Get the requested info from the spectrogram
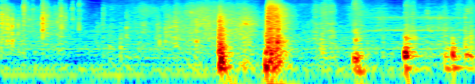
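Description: Cardboard box and plastic packaging being handled: rustling and crinkling, with several dull knocks against the box, the loudest a little over two seconds in and again near the end.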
